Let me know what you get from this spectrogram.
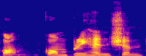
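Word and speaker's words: comprehension: तो इस तरीके से एन के बाद में श साउंड के लिए एस आई एन लिखना है, पढ़ना है।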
